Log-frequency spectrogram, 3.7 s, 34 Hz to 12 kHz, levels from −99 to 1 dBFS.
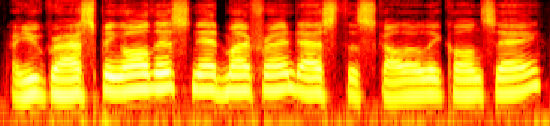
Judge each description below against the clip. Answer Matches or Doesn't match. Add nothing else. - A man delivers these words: Matches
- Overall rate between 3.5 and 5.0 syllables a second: Doesn't match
